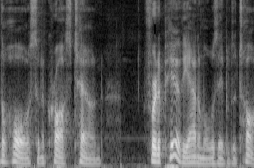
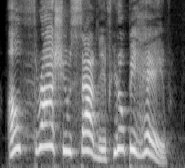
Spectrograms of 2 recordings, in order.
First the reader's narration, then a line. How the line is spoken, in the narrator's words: screamed the kinglet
